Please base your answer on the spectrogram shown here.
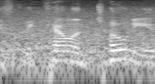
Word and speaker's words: Calantoni: Calantoni is how you pronounce that.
